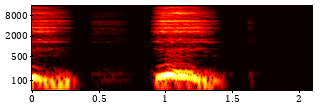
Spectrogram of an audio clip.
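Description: A man's voice giving two breathy "huff" exhales about a second apart, acting out heavy panting.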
